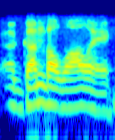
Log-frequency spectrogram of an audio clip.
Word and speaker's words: Ogunbowale: I'm fake pronouncing Ogunbowale. – Dare Ogunbowale. Now, you're not a Wisconsin Badgers fan, but I am, so I know how to pronounce his name.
